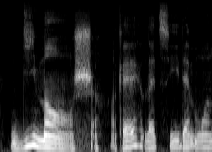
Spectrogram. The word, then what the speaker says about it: dimanche: And the last one, dimanche, dimanche. You get the sh, sh, sh, sh, and then an, en, en, dimanche.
